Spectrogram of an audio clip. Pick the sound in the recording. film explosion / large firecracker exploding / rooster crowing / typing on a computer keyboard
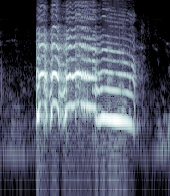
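rooster crowing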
